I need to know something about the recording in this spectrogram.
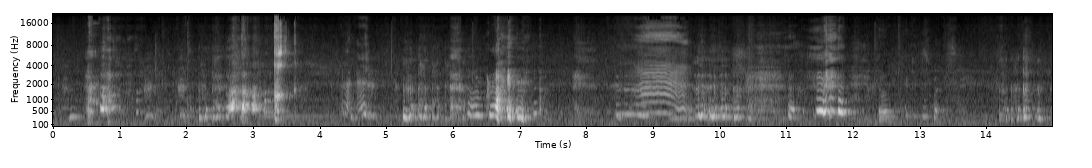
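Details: A young child (Enzo) makes a few deliberate, fake coughs amid giggles and playful vocal sounds; voluntary cough.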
